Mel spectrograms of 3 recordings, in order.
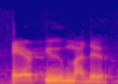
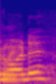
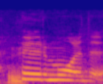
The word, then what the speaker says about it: Hur mår du: Du madu. Is that, did I say that correctly? Hur mår du? How are you? Yes. Yeah. Hur mår du?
